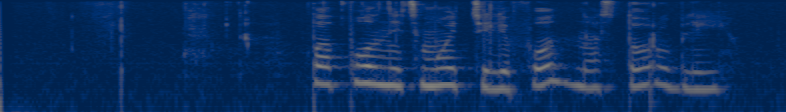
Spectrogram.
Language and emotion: Russian, neutral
